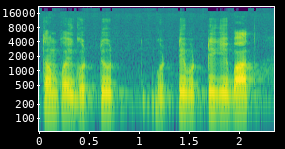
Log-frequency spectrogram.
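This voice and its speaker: Male reader as grieving, angry young husband; slightly high voice, emotional reading. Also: little pitch movement, fairly quick, a little mellow, smooth, close to an everyday voice. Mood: anguished.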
